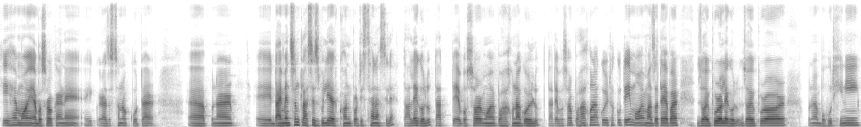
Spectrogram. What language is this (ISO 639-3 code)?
asm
